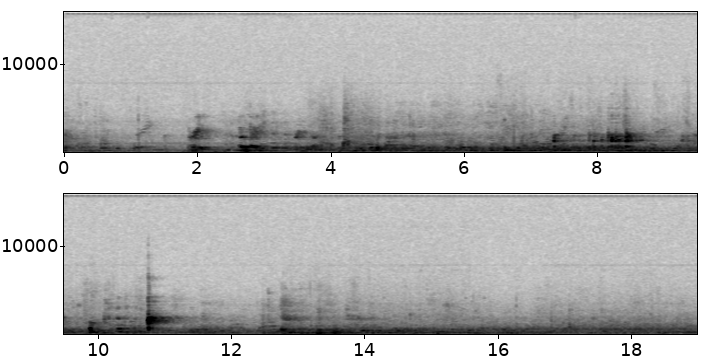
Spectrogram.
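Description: An audience murmurs and chatters in a large hall.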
